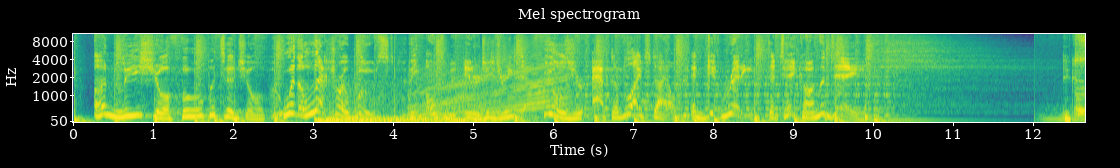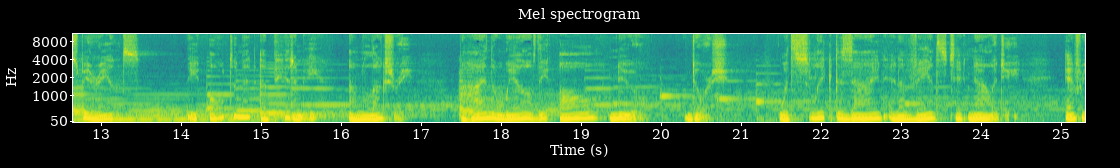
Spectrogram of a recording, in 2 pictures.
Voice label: commercial, trans woman voice actor

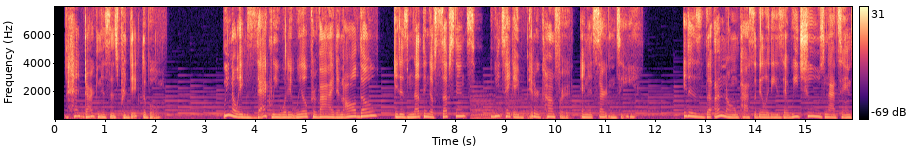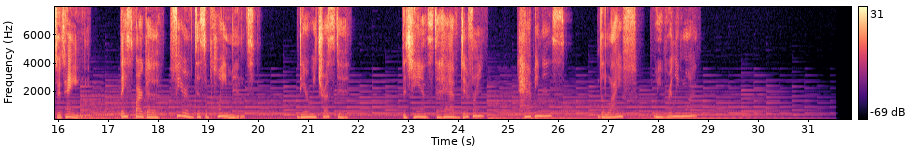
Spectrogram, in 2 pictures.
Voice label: Narration; Beauty For Ashes

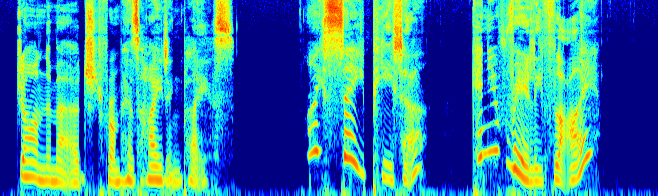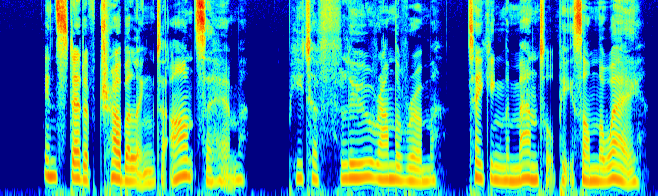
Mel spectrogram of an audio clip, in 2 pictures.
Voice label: character voices; Peter and Wendy; British

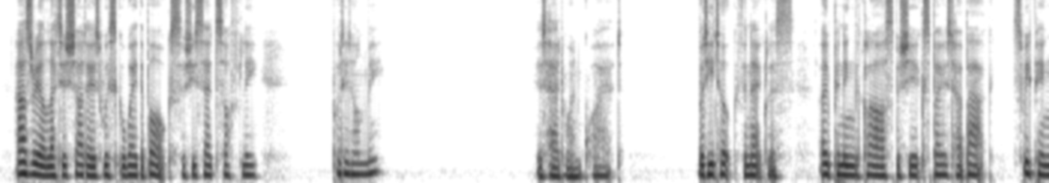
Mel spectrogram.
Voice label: NARRATIVE REEL, Audiobook Narrator

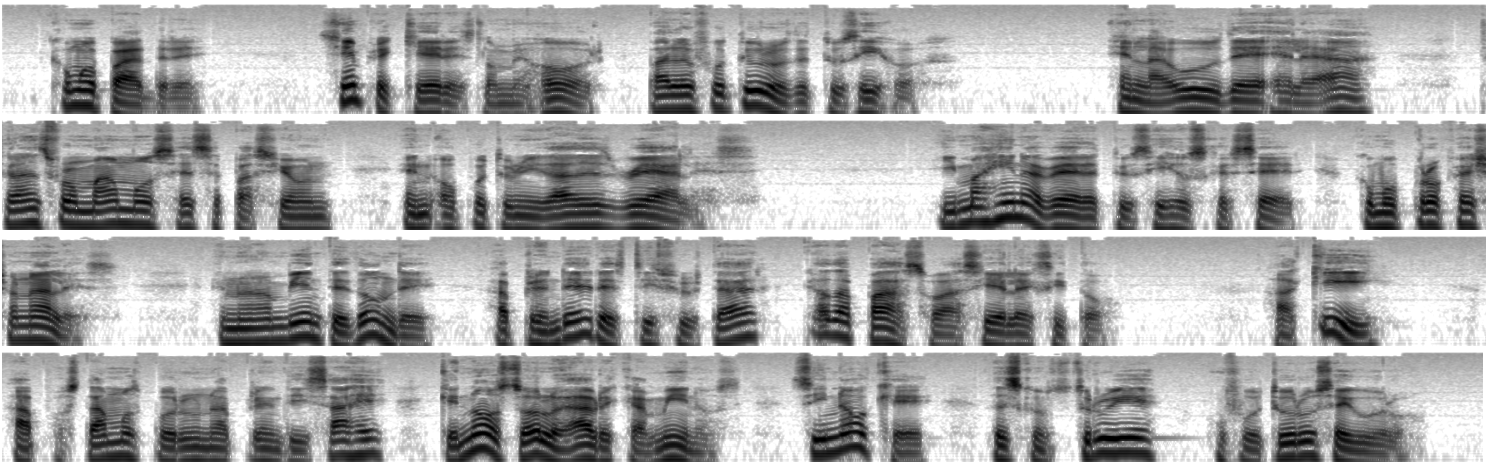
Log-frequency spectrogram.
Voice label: Spanish audition; UDLA

